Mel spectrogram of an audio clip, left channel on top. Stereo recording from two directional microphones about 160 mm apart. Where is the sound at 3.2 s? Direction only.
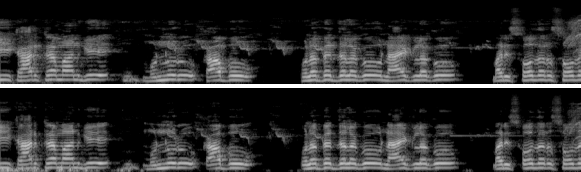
45° right (ahead or behind).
